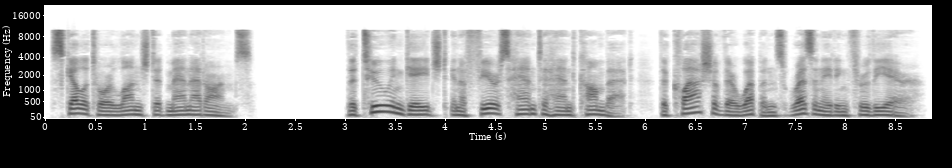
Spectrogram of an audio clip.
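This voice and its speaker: A man reading scripted story narration in a dramatic, measured storytelling manner. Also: fairly low pitch, a little mellow, no echo, clean studio sound. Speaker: narrator, fan fiction reader.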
